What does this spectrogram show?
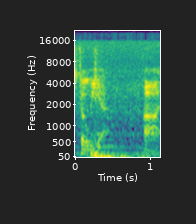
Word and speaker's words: Dahlia: I I might have said her name wrong. Dalia. It's Dalia, in blue.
